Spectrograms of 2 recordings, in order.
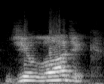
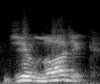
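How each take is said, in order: No difference in how they are said.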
